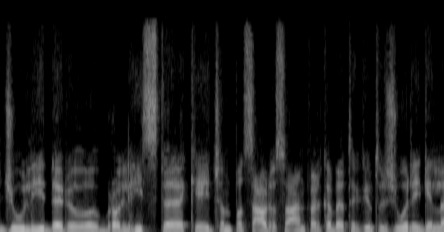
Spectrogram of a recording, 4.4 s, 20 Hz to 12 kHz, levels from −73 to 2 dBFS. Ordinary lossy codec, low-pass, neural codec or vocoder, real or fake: MP3, 64 kbps; 10.8 kHz; codec, 16 kHz in and 24 kHz out, 0.8 kbps, FocalCodec, streaming, 65536 codes; fake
